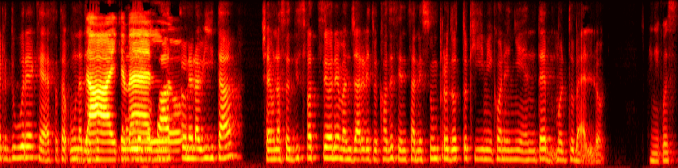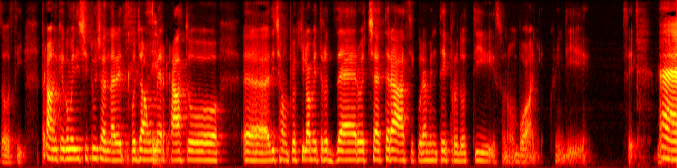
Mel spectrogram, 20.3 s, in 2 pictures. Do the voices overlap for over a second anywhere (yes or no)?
yes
